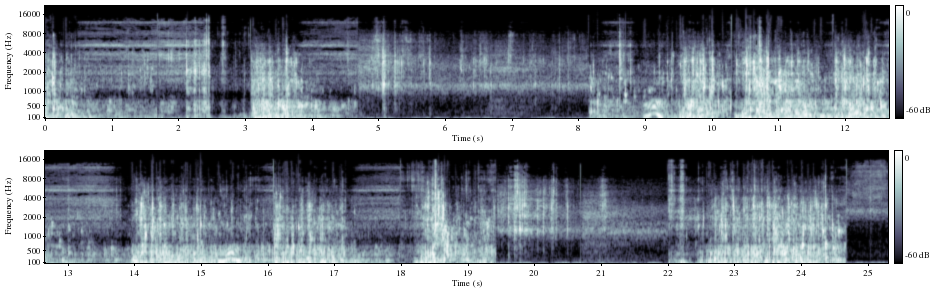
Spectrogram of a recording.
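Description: Scuba regulator breathing heard underwater: loud bursts of exhaled bubbles, each lasting one to three seconds, about seven times, with quieter hiss between them.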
